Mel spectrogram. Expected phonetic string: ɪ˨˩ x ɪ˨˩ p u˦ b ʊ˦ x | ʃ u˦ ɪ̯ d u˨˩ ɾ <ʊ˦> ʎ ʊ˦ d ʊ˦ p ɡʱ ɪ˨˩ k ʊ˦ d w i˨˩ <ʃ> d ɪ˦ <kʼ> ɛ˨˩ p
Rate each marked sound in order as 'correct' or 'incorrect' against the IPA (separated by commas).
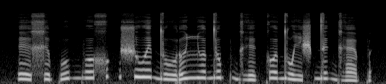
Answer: correct, correct, incorrect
